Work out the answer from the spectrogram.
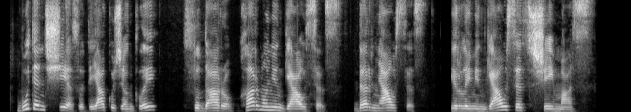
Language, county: Lithuanian, Vilnius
